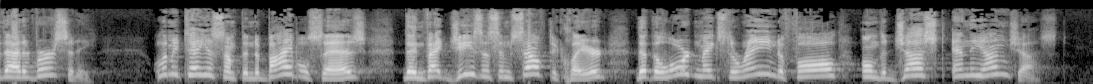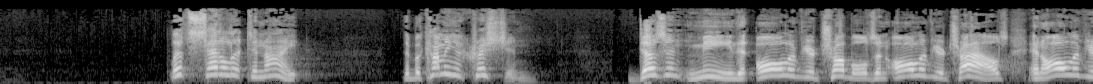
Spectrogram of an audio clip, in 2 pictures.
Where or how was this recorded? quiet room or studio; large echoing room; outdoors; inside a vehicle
large echoing room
